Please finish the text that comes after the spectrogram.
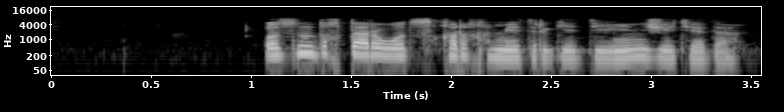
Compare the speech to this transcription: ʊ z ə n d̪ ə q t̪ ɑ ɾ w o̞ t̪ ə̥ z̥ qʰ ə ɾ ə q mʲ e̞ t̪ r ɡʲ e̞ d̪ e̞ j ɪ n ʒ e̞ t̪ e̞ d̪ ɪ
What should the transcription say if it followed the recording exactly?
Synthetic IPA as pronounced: ʊ z ə n d̪ ə q t̪ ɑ ɾ w o̞ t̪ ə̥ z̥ qʰ ə ɾ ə q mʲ e̞ t̪ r ɡʲ e̞ d̪ e̞ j ɪ n ʒ e̞ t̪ e̞ d̪ ɪ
